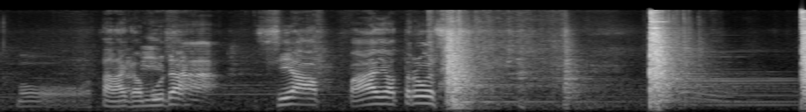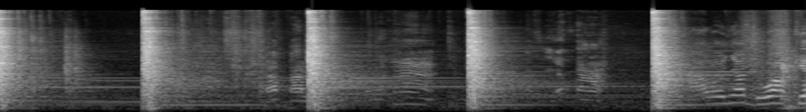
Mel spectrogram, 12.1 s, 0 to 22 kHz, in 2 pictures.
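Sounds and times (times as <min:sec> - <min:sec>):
metal drum ringing: 0:03.2 - 0:12.0
hammer striking chisel on metal: 0:04.8 - 0:10.2, 0:10.9 - 0:12.0.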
